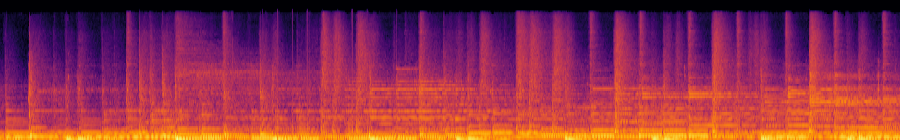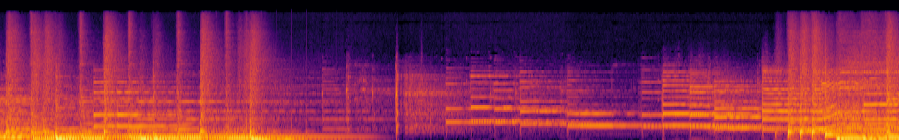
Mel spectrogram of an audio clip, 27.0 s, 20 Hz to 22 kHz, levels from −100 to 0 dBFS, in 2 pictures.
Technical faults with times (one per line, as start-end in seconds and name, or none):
3.49-5.96 CD scratch ticks
16.75-19.00 CD scratch ticks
